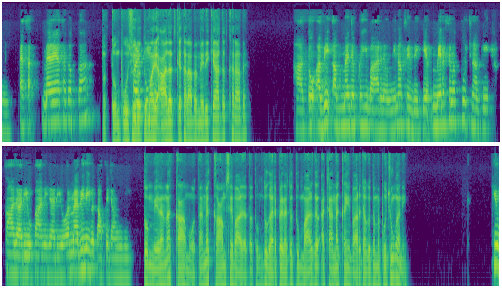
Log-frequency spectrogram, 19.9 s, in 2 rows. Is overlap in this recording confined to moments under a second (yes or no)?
yes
